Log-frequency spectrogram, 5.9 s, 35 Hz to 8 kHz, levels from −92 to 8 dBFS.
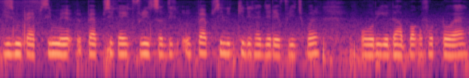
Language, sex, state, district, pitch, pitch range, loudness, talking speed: Hindi, female, Haryana, Jhajjar, 185 Hz, 180-190 Hz, -16 LUFS, 205 wpm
